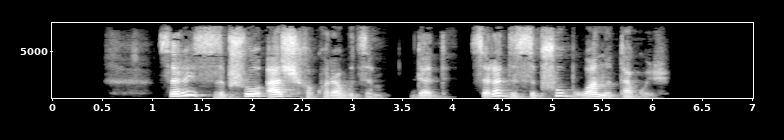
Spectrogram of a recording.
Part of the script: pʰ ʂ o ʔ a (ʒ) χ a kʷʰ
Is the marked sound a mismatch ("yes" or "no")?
yes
